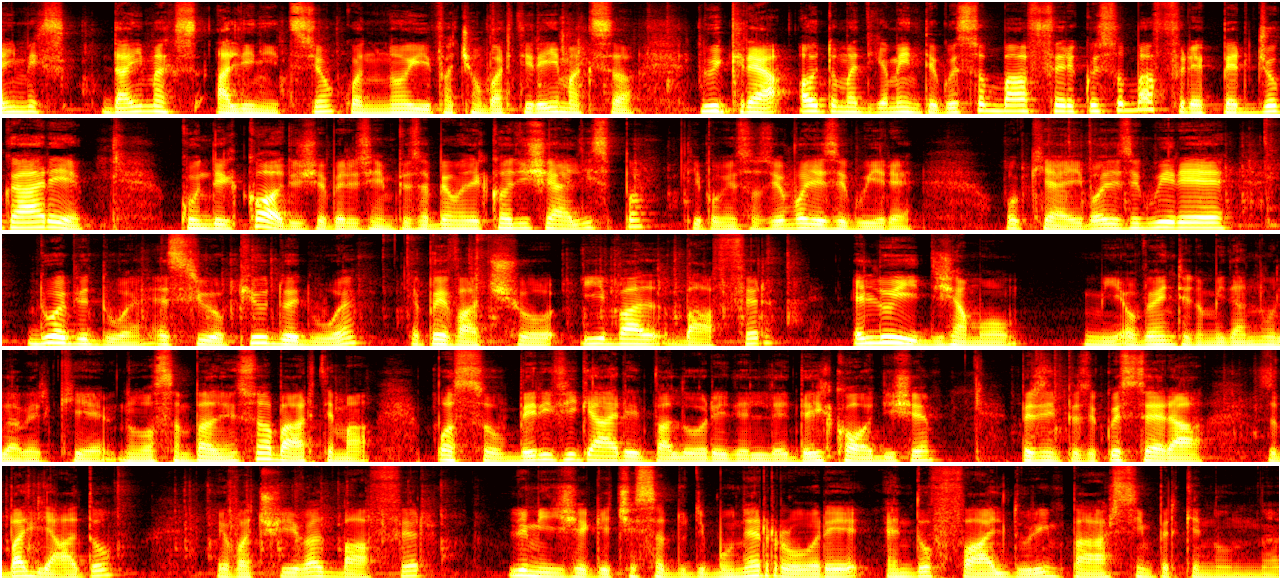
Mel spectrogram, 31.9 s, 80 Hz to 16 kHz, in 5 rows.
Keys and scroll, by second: 0.3 ctrl+x, 0.8 0, 1.3 ctrl+x, 1.6 b, 3.3 typing, 9.8 shift+(, 11.6 ctrl+x, 11.7 ctrl+x, 12.0 ctrl+x, 20.9 ctrl+a, 21.3 ctrl+e, 24.4 BackSpace, 24.6 ctrl+a.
